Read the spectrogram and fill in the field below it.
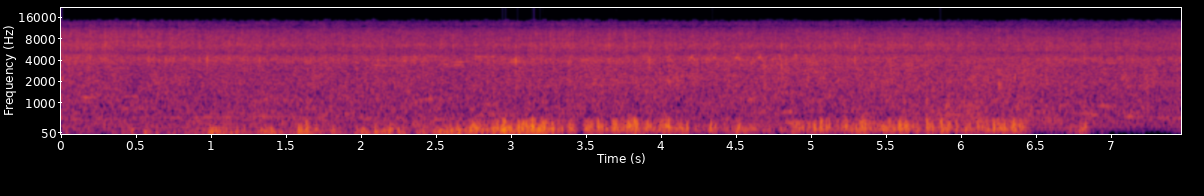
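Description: A monkey splashes about in shallow water.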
